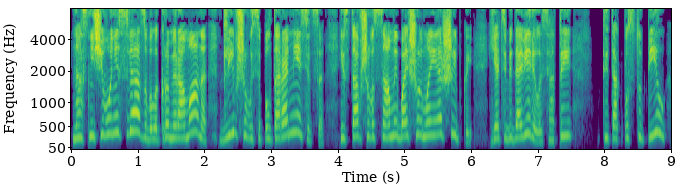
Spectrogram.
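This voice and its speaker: A woman playing a sharp-tongued, indignant young woman. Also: high-pitched, animated, brisk, no room sound, studio quality, pitched above the performer's own voice. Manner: heated, sarcastic retorts. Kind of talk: audiobook dialogue reading.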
